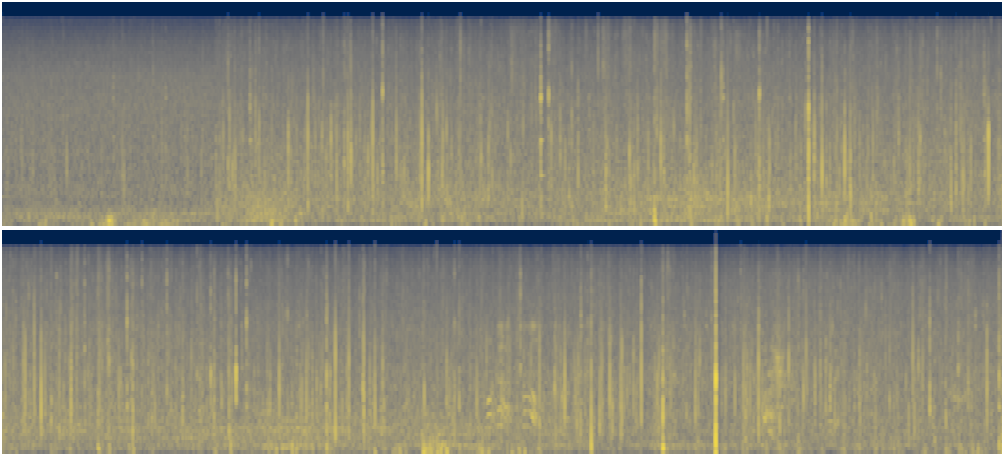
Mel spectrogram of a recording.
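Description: Rain falling, with many sharp drop clicks close to the microphone over a steady hiss.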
